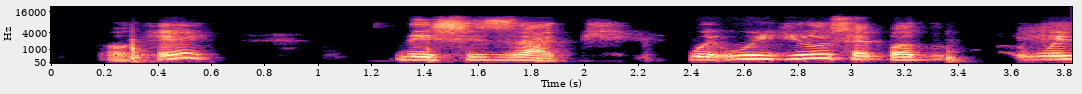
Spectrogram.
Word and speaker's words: Nishizaki: So he decided to change it to easy way to say it because in Spanish we don't have SH. Okay, Nishizaki.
